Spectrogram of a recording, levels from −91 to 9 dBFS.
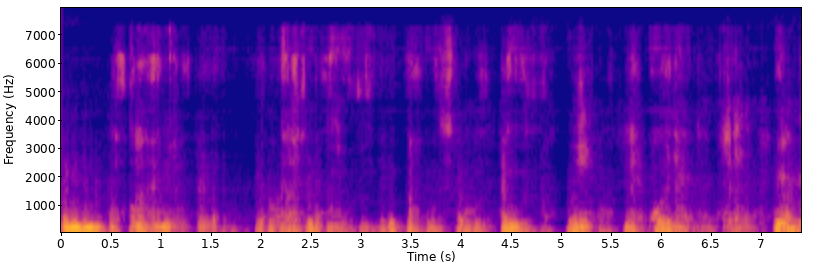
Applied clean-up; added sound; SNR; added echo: neural mask model DeepFilterNet 3.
